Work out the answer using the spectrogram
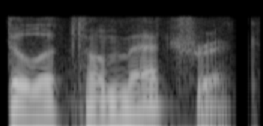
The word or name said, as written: dilatometric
